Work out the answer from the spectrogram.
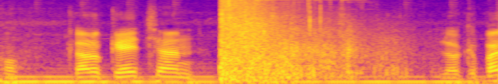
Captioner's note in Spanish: Disparo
